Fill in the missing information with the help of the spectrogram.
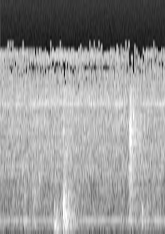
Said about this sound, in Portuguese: Deixa eu tomar água, peraí.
